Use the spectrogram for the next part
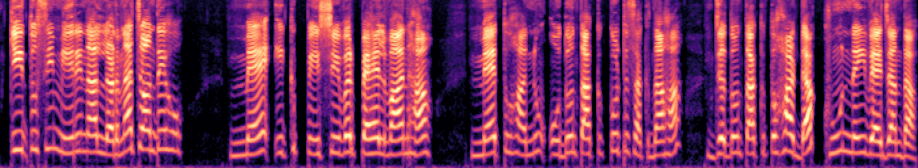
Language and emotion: Punjabi, angry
